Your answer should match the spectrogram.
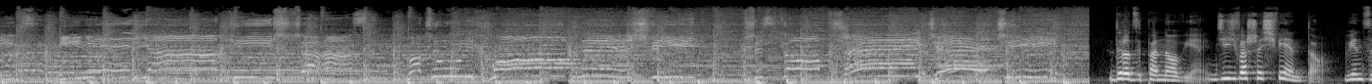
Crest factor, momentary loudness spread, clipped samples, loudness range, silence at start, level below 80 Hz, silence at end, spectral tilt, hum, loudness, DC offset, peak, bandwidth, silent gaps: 14 dB; 5 LU; under 0.1%; 1 LU; 0 s; -26 dBFS; 0 s; -4 dB/octave; none; -14 LUFS; under 0.1%; 0 dBFS; 16.5 kHz; none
